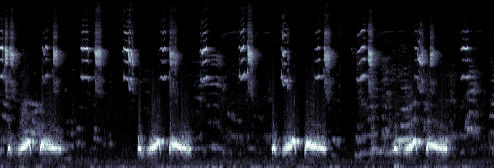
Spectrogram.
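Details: Spotted dove with a loud call: repeated low, mellow cooing phrases, each a short wavering coo rising then falling, given about every one to two seconds, with higher chirps of other small birds mixed in.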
